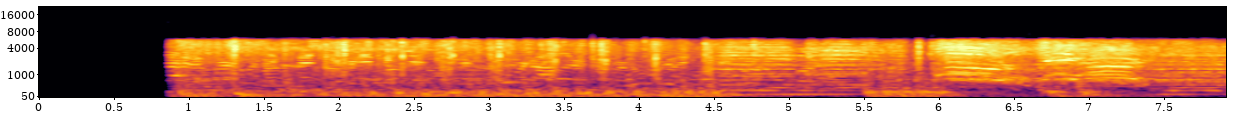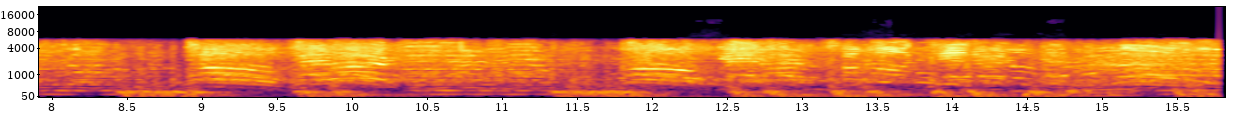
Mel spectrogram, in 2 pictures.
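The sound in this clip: A stadium crowd in Gainesville chants loudly in unison. The mass of voices bursts in after a brief silence and keeps a rhythmic, repeated shouting going throughout.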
